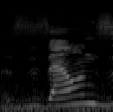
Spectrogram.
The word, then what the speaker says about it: zZounds: Z Zs is that your final answer yes Zounds we got a winner here we got a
